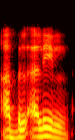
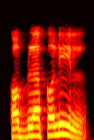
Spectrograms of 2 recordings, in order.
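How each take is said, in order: First: The q sounds are dropped entirely. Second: The q sounds are clearly pronounced. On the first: It is the everyday spoken form. "Mereka terkadang mengatakan" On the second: It is the formal standard form.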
